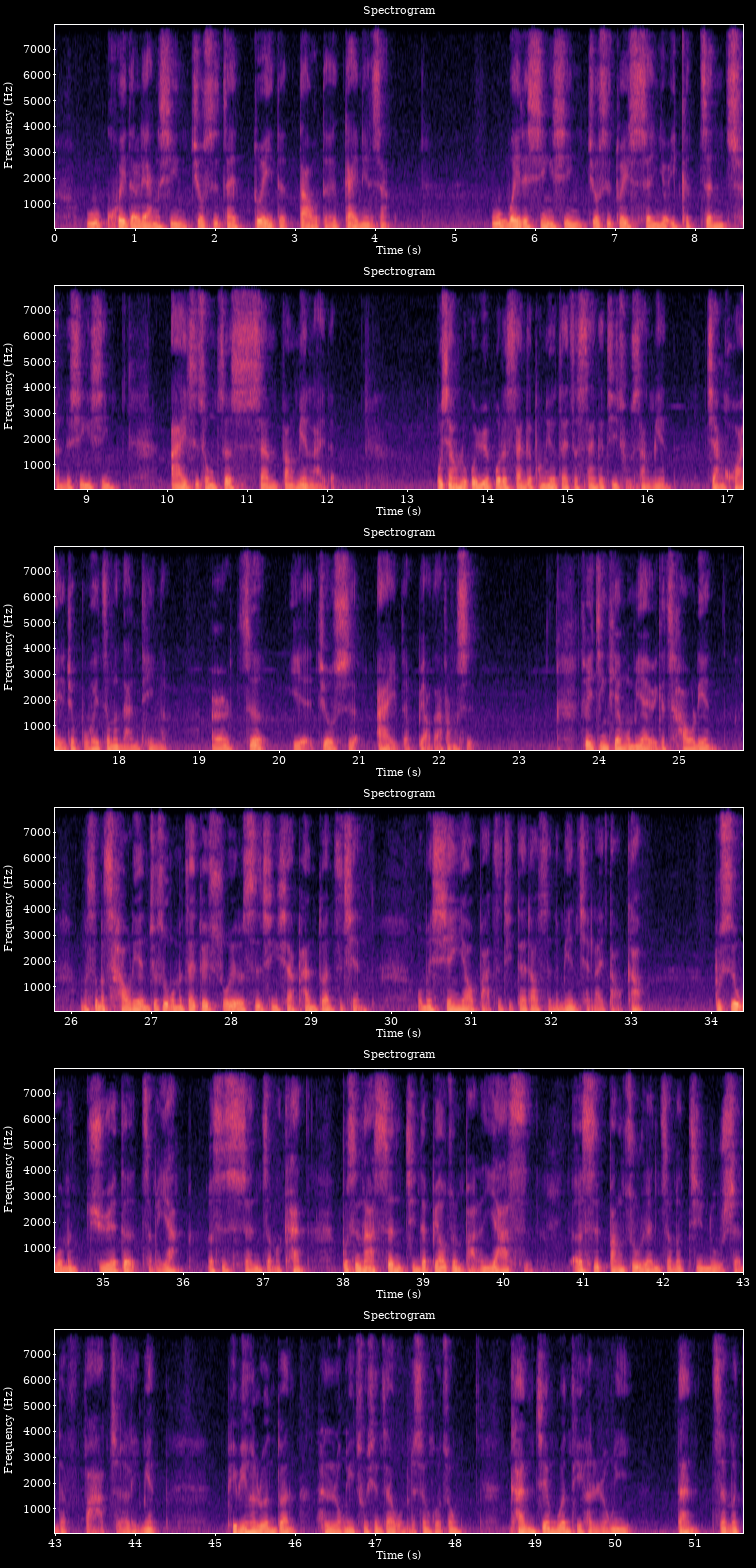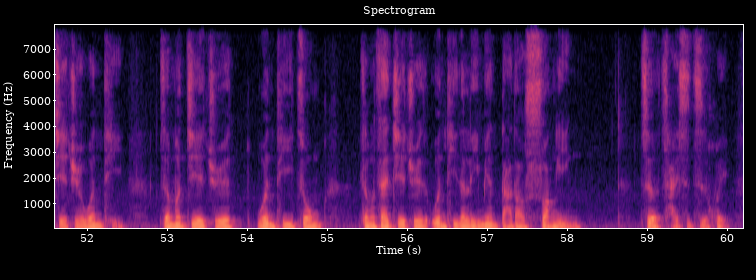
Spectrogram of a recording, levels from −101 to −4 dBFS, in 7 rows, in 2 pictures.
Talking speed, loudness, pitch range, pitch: 230 characters per minute, -35 LUFS, 85-120 Hz, 100 Hz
